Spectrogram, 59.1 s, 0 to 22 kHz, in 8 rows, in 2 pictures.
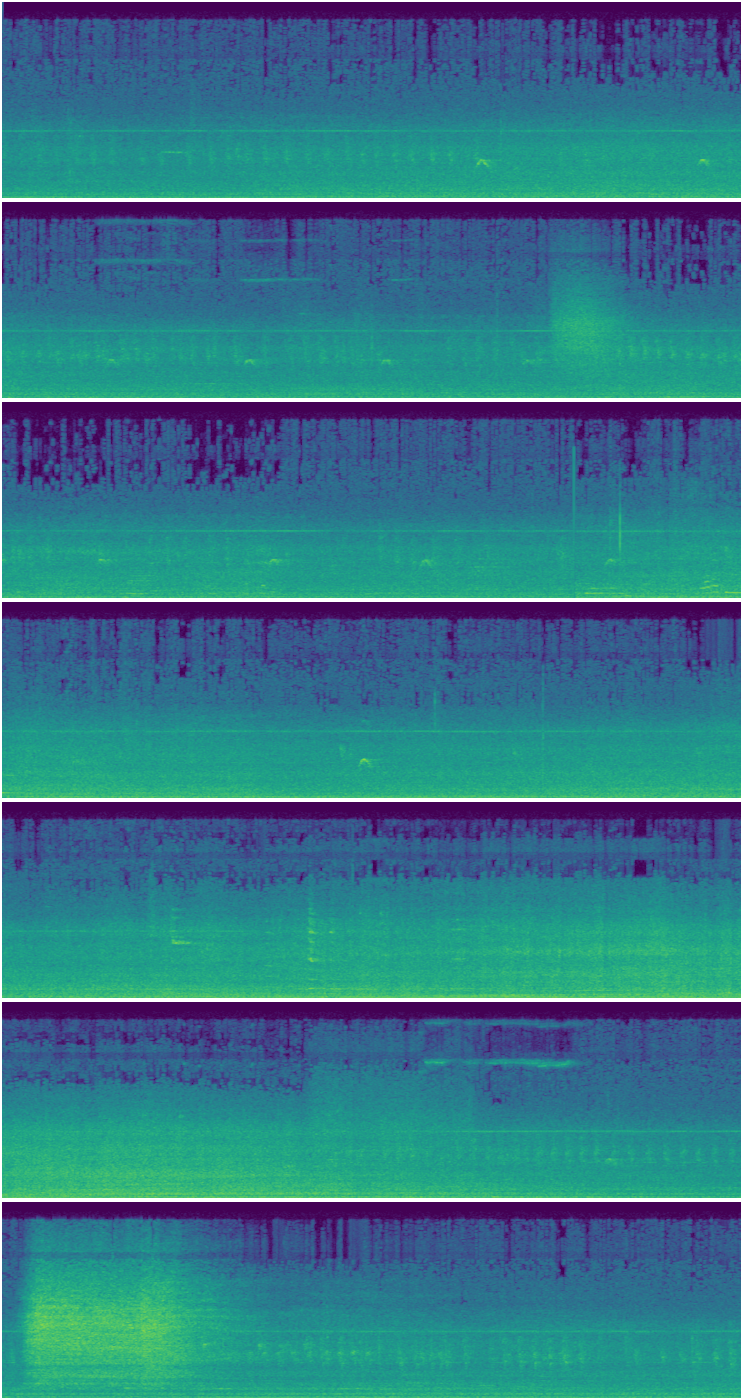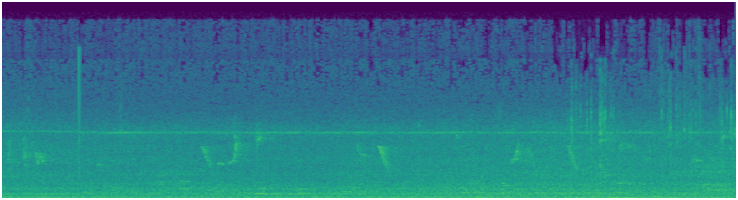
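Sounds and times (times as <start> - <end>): diesel bus engine running: 0.0 - 59.0
short hiss: 44.5 - 46.8.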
